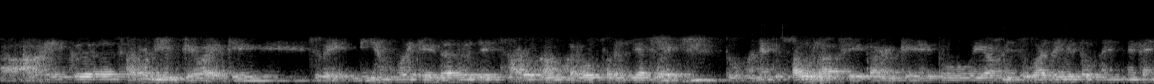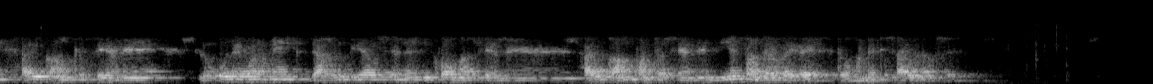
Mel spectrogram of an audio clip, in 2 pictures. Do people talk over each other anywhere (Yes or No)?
No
